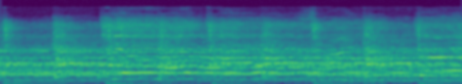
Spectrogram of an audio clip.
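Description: Live folk song with harmonium: sustained reed-organ chords and melody, a singing voice, and regular percussion strokes keeping the rhythm.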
